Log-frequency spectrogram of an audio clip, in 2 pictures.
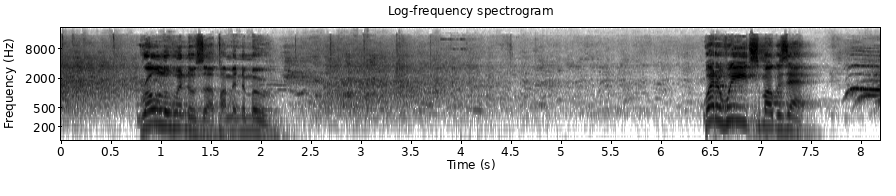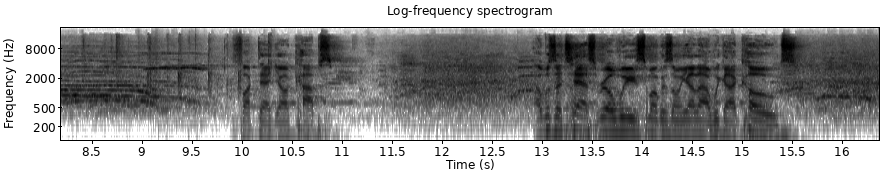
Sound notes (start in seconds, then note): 7.8 cheering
